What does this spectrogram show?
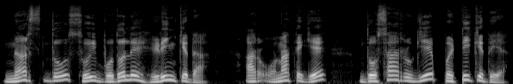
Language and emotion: Santali, disgusted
